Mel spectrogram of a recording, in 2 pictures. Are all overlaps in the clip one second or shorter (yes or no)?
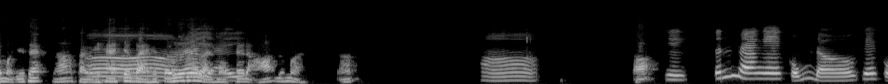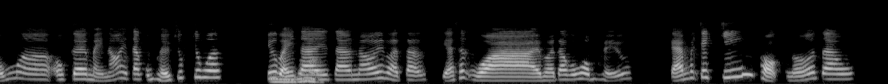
no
